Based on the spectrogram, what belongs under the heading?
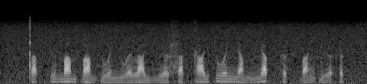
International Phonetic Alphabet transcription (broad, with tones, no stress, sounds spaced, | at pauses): ʈ a˨˩ t̚ ʔ ɨ˨˩˦ m a˧ m ɓ a˨˩ m ɗ u˨˩ ə̯ ɲ u˨˩˨ ə̯ l a˨˩ j m ɨ˨˩ ə̯ ʂ a˨˩ t̚ ɣ a˧˥ j ɗ u˧ ə̯ ɲ a˨˩ m ɲ a˦˥ t̚ k ə˨˩ k̚ ɓ a˧˥ ŋ ɓ ɨ˨˩˦ ə̯ ʔ ə˦˥ k̚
